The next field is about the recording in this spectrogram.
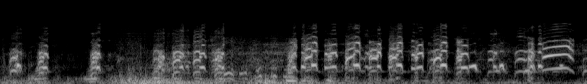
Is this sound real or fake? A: fake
